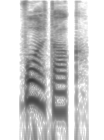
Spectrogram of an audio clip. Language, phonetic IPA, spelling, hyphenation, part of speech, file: Hungarian, [ˈvoltɒk], voltak, vol‧tak, verb, Hu-voltak.ogg
- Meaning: third-person plural indicative past indefinite of van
